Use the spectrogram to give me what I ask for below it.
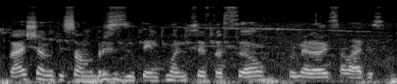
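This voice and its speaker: A woman talks at a moderate pace with fairly even intonation. The sound is dry with no echo, though noticeable background noise is present. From Brazil. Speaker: vlogger. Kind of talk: casual walking vlog. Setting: outdoors. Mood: mildly complaining, conversational. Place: street. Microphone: phone near.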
